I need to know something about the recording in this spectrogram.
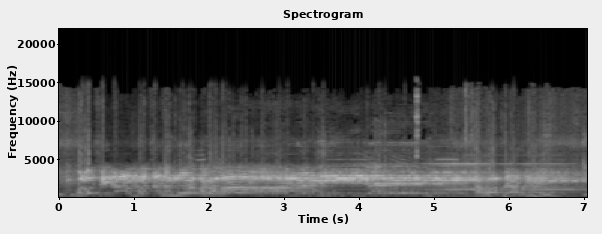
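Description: A man sings loudly through a microphone in a drawn-out melody.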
